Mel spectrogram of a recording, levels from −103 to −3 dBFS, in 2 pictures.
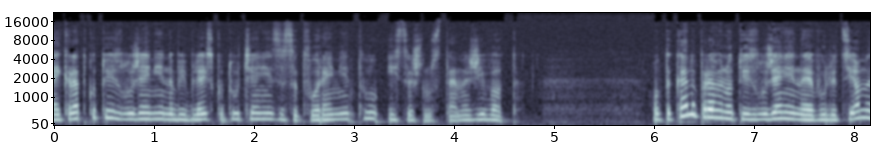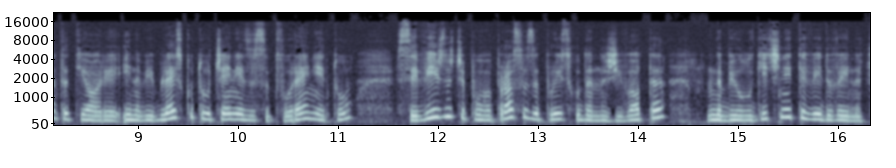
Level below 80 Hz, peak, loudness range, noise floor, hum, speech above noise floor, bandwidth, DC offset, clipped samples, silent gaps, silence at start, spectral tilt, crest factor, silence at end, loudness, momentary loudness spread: -62 dBFS; -4 dBFS; 6 LU; -55 dBFS; none; 33 dB; 17 kHz; under 0.1%; under 0.1%; none; 0 s; -5 dB/octave; 18 dB; 0.05 s; -22 LUFS; 9 LU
